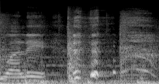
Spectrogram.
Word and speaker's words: Wallay: 100 different pronunciation yeah I wrote about Wally on website called cinema because that's my that's my pronunciation is Wally I wrote about it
